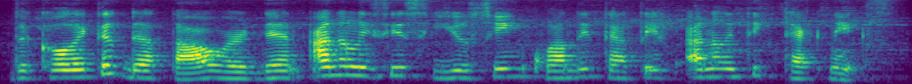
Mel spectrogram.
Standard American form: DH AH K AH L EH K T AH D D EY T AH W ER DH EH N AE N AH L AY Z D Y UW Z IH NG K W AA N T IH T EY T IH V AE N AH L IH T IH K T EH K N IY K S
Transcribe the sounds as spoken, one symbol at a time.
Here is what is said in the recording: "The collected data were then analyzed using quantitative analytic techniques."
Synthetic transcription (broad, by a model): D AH K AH L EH K T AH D D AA T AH W ER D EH N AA N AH L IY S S Y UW S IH NG K W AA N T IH T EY T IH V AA N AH L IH T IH K T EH K N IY K S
